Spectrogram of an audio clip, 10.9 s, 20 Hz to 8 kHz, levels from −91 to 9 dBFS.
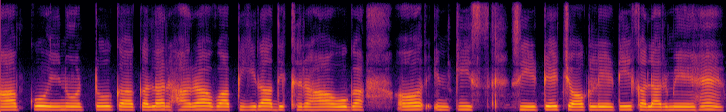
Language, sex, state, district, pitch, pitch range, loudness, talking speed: Hindi, female, Uttar Pradesh, Jalaun, 220 Hz, 215-225 Hz, -15 LUFS, 105 wpm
